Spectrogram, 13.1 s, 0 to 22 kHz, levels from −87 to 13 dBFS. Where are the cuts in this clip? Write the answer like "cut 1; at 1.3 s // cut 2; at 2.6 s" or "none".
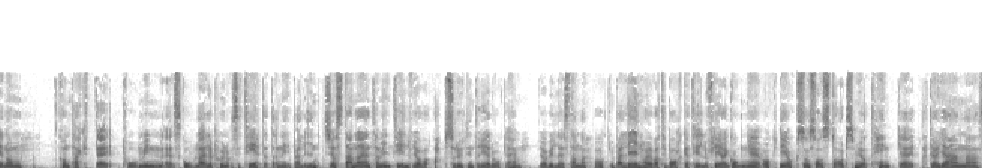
cut 1; at 5.5 s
